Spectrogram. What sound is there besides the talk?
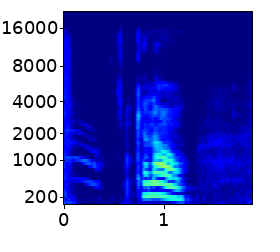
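cat meowing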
